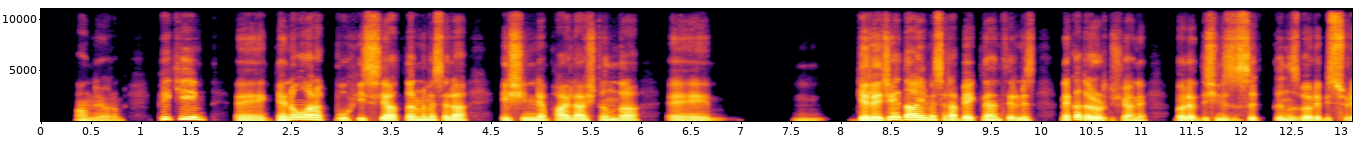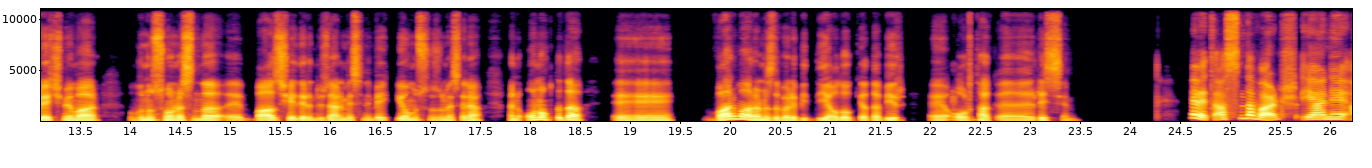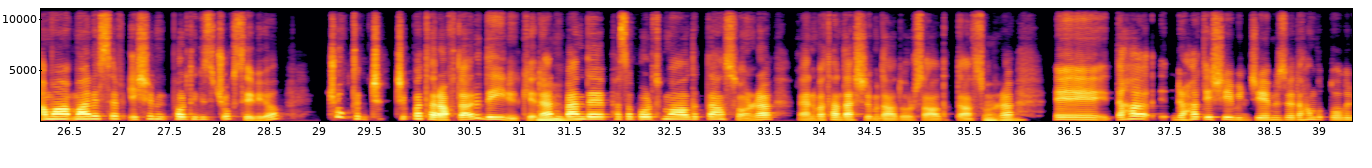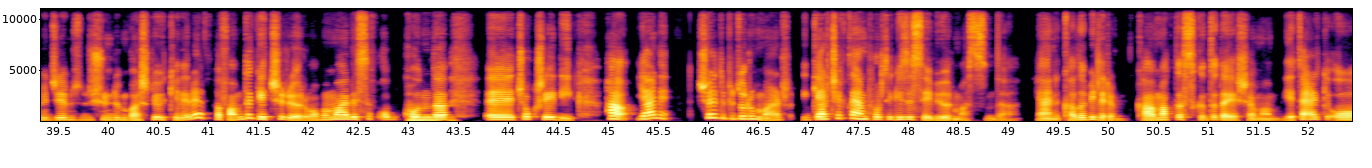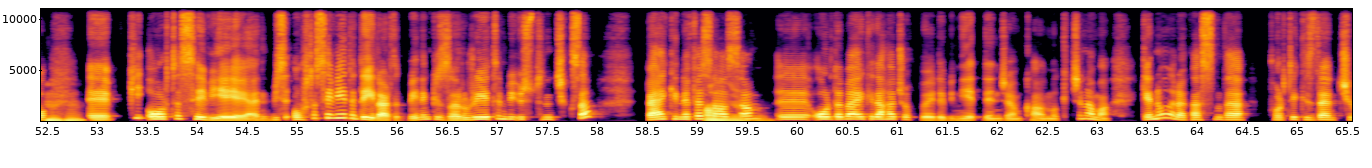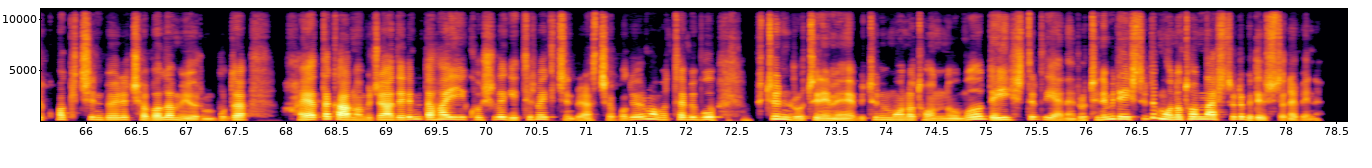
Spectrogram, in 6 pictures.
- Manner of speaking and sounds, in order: tapping; "zaruretin" said as "zaruriyetin"
- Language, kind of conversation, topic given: Turkish, advice, Rutin hayatın monotonluğu yüzünden tutkularını kaybetmiş gibi mi hissediyorsun?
